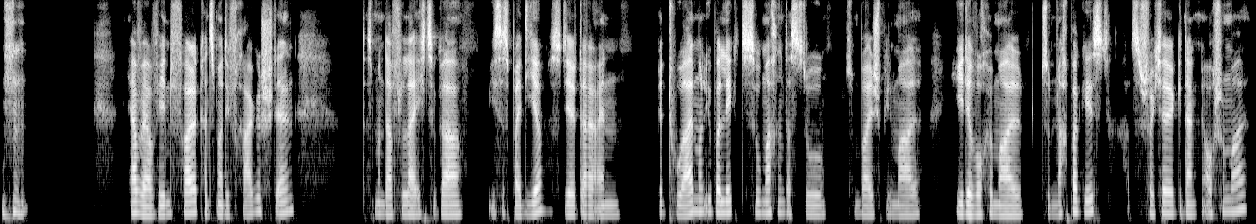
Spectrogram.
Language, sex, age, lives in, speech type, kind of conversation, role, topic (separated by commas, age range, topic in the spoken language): German, male, 20-24, Germany, conversation, podcast, host, Wie nutzt du deine Nachbarschaft oder lokale Gruppen, um Kontakte zu knüpfen und zu pflegen?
